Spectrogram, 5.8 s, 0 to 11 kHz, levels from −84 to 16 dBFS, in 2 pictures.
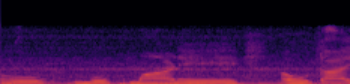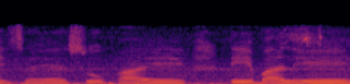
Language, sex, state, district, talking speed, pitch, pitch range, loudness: Hindi, female, Chhattisgarh, Kabirdham, 115 wpm, 220 Hz, 215-225 Hz, -30 LUFS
